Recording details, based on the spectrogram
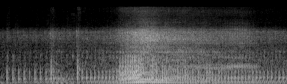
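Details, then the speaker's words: Hawk 250 motorcycle, cold start on a 60-degree day, moved from half choke to choke off: an uneven low idle with a sudden stumble and cough, then it stalls. Cold misfire that largely goes away once warm. "idles a little low and they're stalled out but anyway you got to hear that coughed that I was talking about where it just misses a little bit and as it warms up that'll go away almost completely"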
